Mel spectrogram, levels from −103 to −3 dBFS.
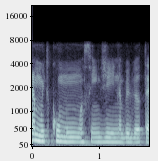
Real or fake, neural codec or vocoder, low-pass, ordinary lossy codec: real; none; 7.2 kHz; Opus, 16 kbps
